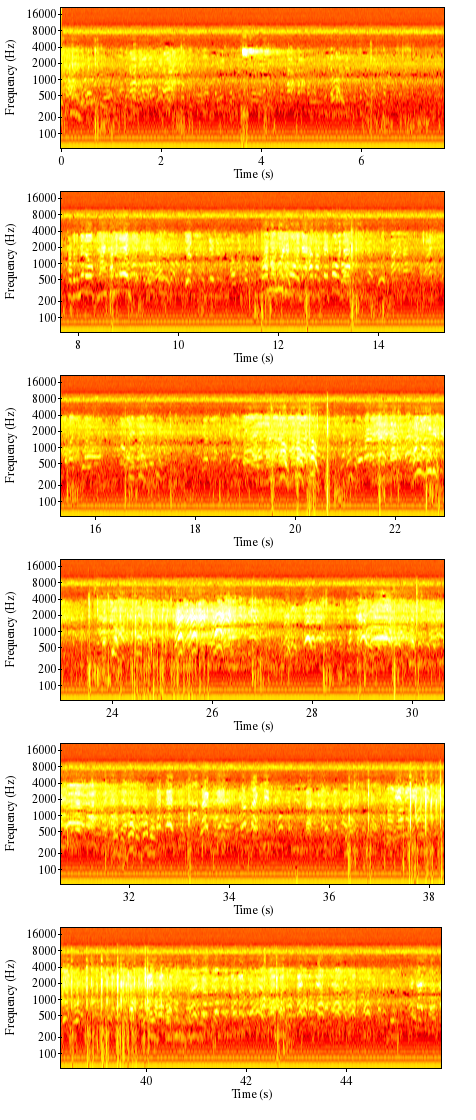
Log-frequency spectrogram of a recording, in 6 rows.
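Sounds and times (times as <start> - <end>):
players shouting: 23.8 - 33.7.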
